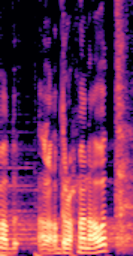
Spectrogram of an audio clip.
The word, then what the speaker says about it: Abdelrahman Awad: hello everyone um I am abdan a that's how to pronounce my name it's a little hard I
